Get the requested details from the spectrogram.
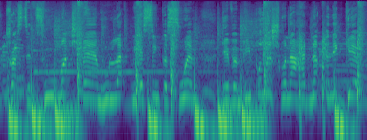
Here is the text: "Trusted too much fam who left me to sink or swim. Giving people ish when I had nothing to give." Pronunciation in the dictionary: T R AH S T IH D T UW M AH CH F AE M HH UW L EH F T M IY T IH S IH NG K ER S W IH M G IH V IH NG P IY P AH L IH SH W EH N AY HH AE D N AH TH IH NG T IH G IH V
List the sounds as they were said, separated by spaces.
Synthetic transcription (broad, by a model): T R AH S T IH D T UW M AH CH F AE M HH UW L EH T M IY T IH S IH NG K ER S W IH M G IH V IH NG P IY P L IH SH W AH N AY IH D N AH TH IH NG T IH G IH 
